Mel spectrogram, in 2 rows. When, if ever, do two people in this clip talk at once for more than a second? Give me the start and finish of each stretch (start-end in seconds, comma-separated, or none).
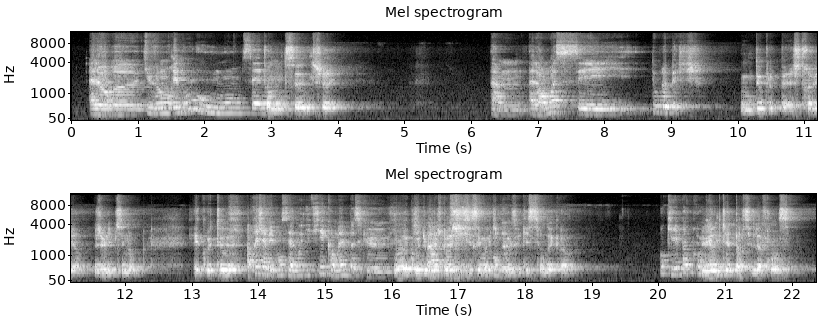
16.3-17.8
